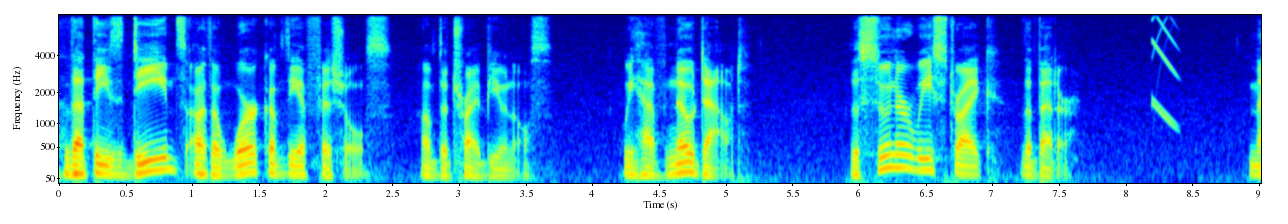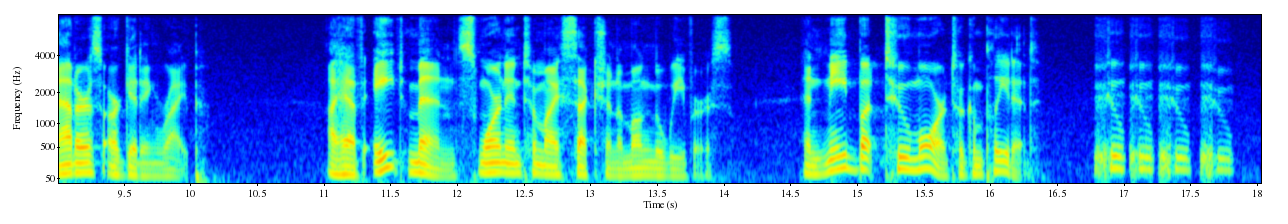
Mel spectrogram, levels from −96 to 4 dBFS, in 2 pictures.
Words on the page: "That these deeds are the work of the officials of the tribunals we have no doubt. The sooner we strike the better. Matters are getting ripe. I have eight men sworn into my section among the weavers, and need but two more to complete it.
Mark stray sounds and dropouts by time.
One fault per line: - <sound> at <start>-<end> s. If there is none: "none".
- chirp at 8.2-8.4 s
- laugh at 16.8-17.8 s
